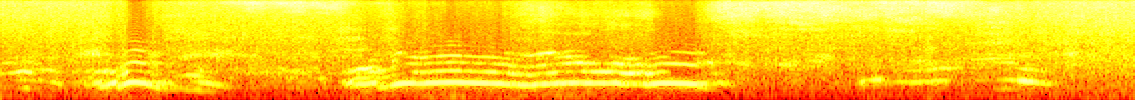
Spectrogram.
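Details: During her bath and blowout, Mila the Siberian Husky lets out a long, sustained, slightly undulating moan between shorter yelping notes, against a continuous background hiss.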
